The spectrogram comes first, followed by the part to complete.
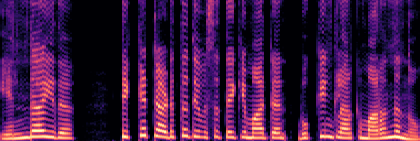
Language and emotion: Malayalam, surprised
